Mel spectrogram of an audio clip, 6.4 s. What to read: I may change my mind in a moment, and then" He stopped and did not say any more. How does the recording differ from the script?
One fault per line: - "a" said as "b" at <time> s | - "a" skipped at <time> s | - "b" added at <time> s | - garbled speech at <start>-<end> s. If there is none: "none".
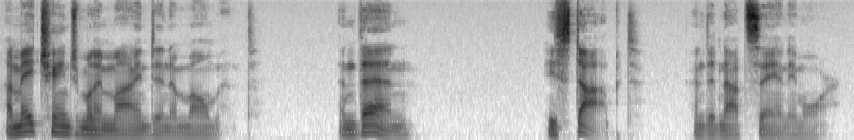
none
